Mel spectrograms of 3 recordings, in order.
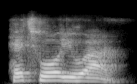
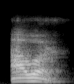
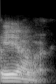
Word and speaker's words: hour: umpire m pronation is a umpire that's a pronunciation so that's h o u R hour. So O an hour, not a hour.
